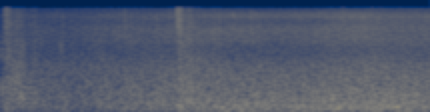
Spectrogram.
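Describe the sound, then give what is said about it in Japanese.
Steady ocean surf washes and breaks against a seashore, a broad continuous roar with some wind buffeting the microphone, moderately loud, with no voices. “今海にいる”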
